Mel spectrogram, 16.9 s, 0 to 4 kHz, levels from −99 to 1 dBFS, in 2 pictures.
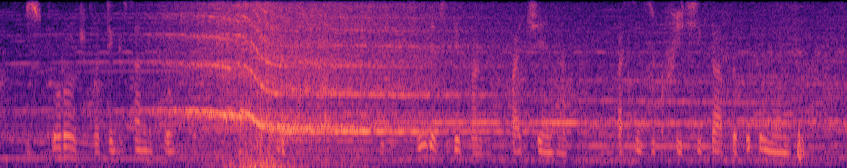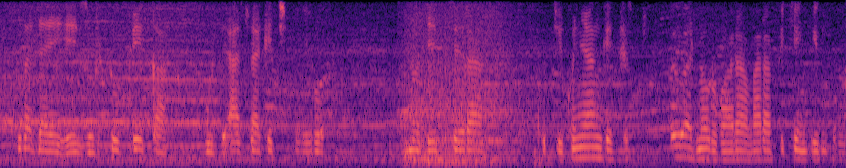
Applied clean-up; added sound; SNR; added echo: none; Race car, auto racing; -2 dB; none.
